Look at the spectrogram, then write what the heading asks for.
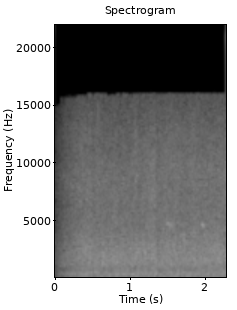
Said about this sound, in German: Das Rauschen vom Rhein und die Vögel, die zwitschern.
